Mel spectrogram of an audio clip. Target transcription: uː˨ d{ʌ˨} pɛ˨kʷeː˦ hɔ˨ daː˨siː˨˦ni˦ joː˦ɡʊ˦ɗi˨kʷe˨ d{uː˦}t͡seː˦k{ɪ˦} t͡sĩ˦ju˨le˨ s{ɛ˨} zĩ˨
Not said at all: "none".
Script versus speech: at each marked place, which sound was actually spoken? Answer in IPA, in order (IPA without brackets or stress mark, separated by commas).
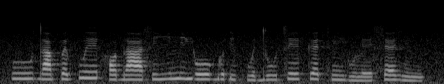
a˨, uː˨, ɛ˦, ɛ˦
